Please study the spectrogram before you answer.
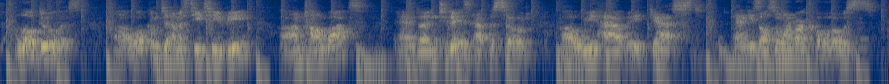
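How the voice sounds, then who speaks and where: A man's voice: on the high side, moderate pace, music in the background. A man hosting an interview, asking questions with frequent hesitant fillers. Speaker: host. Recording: echoey room from far off.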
